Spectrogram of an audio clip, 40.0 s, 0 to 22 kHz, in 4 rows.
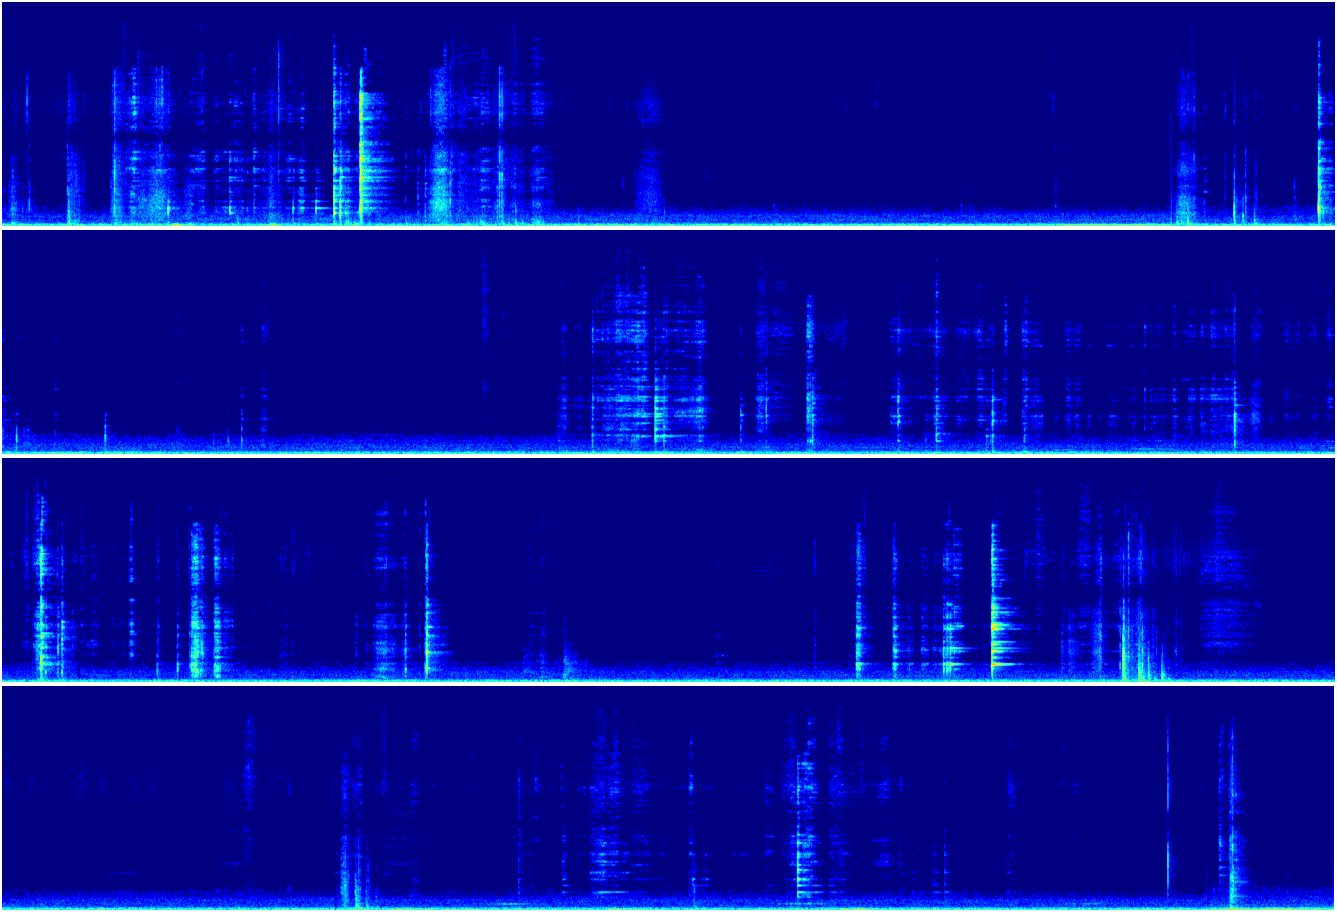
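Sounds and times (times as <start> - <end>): steady low hum: 0.0 - 39.9
metal parts rattle: 0.5 - 3.7, 33.8 - 37.1
metal tools clinking: 0.8 - 3.5, 26.3 - 28.5.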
